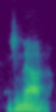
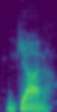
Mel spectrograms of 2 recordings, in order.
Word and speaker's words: Jnana: The first path, the first stop, or the beginning, I would rather say, is Jnana, or Gyan, as we call it here. It is spelled Jnan.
